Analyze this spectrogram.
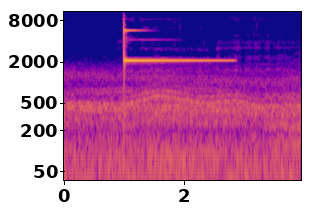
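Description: A short bright notification chime rings once and fades out.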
